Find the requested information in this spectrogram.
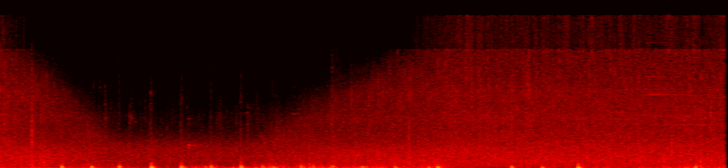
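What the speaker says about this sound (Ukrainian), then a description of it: "В деяких ділянках житла звук дощу такий же, як на вулиці." Rain in the Tales of the Shire video game, a steady hiss with faint irregular soft taps spread throughout, heard alone and fairly quiet.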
